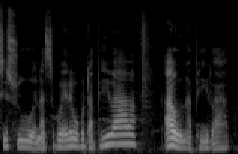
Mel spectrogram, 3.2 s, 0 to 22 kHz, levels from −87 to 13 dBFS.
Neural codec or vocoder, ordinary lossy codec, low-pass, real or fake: none; none; 19.8 kHz; real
